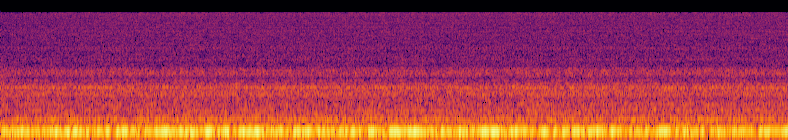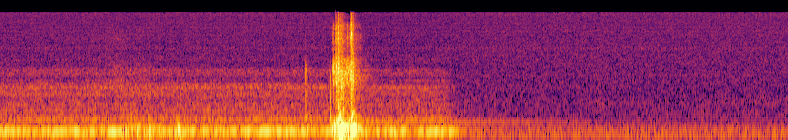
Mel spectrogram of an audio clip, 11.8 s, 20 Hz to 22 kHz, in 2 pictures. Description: Nikon 18-55mm VR II DX AF-S G Zoom Nikkor Lens emitting a strange hissing noise in Live View on my Nikon D3300.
